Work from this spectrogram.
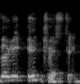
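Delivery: put-on English accent on the phrase. Imitating doctor Cárdenas saying a phrase: imitating doctor Cárdenas, British accent. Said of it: "diría el doctor Cárdenas".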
